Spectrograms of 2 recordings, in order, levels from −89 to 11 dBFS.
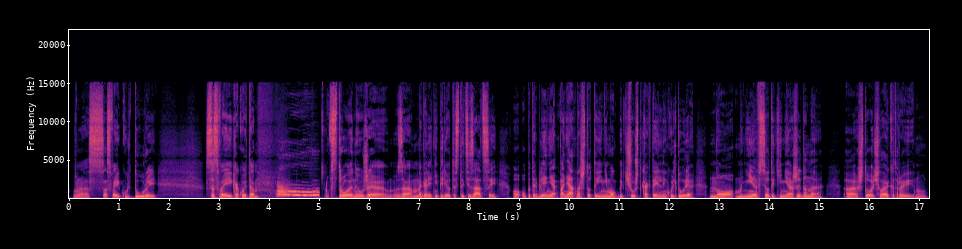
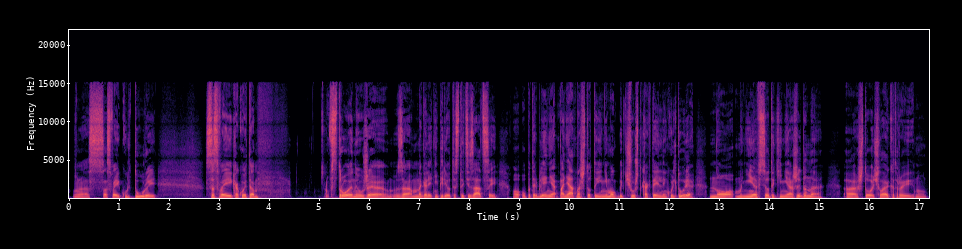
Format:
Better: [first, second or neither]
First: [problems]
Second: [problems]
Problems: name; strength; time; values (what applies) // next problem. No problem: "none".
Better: second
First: dog barking; loud; at 4 s; peak 5 dB above the speech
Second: none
